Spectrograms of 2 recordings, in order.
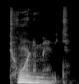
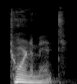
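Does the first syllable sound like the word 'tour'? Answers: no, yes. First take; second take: yes; yes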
